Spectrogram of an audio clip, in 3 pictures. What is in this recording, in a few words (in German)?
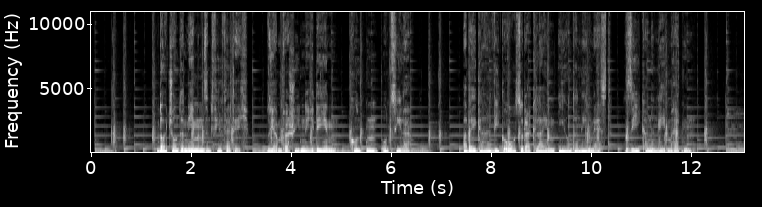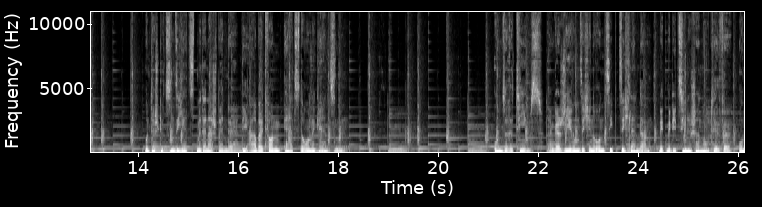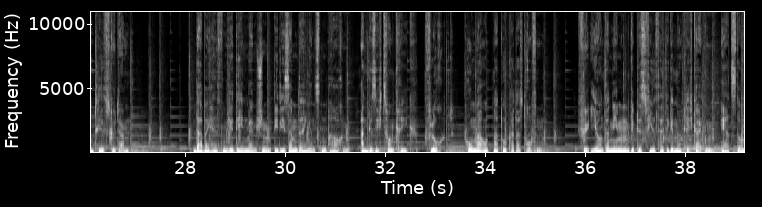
Werbung; Aerzte ohne Grenzen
